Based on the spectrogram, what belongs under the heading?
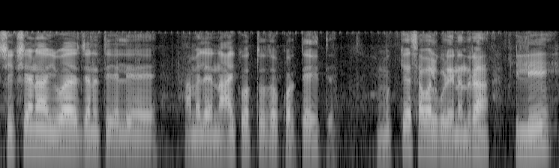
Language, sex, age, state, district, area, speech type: Kannada, male, 45-60, Karnataka, Bellary, rural, spontaneous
